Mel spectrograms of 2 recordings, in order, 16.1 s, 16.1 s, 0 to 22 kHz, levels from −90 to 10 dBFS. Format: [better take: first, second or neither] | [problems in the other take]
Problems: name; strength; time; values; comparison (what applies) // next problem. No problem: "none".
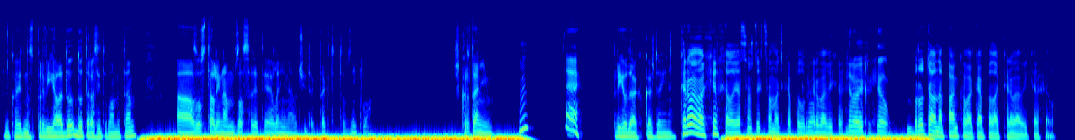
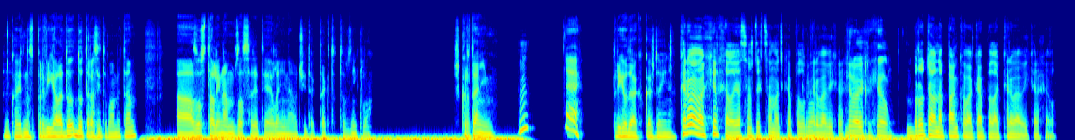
second | low rumble; loud; from 2 to 8 s and from 11 to 14 s; 1 dB below the speech; faint in the second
